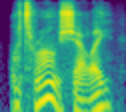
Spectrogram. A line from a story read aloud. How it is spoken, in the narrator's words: he asked uneasily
